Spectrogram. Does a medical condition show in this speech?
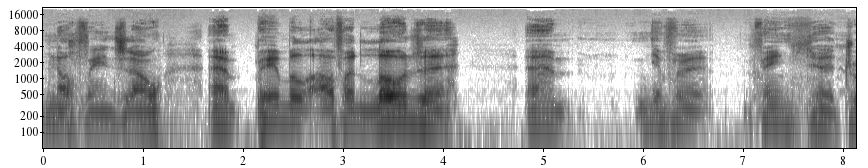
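Yes: ALS; young onset.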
